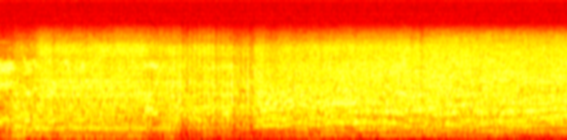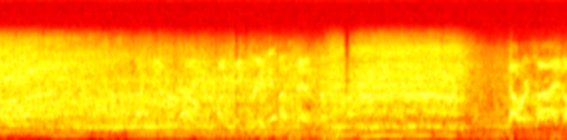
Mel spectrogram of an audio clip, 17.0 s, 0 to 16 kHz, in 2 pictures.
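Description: A 1995 Ford Mustang and other drag race cars launching at Milan Dragway during a Super Ford event, a loud sustained engine roar with revving swells across the whole stretch, a public-address announcer talking over it.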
